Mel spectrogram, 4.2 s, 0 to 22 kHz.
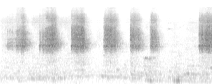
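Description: Filarmonica 14 straight razor shaving a lathered beard: six short scraping strokes, about two a second, the blade 'singing' as it cuts the whiskers.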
